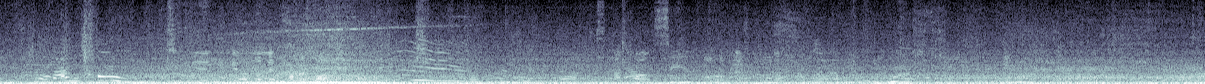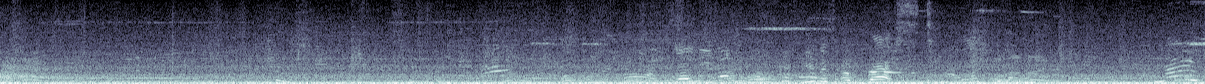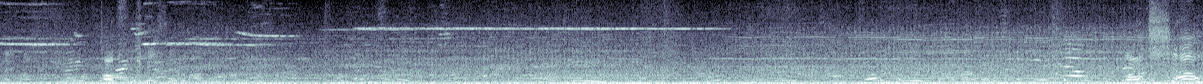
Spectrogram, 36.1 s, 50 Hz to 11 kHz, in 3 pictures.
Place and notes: Brixton, London, UK - You Get to Listen to My Music with an American Flag on It
Recorded on the street and in a bus with a pair of DPA 4060s and a Marantz PMD661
